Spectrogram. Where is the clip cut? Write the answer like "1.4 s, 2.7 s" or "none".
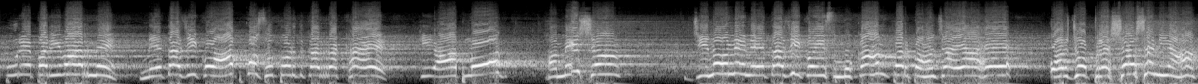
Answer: none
